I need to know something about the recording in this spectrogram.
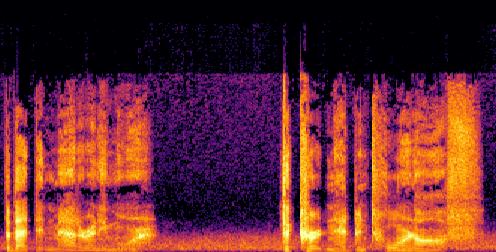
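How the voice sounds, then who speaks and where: A disillusioned ex-priest recording a game audio journal. His low voice is sharp and forceful, swinging widely as he broods through a bitter confession. He speaks deliberately, leaving dramatic pauses. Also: wildly swooping pitch, a little hiss or hum, heavily acted. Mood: bitter, resolute. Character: disillusioned former priest, bitter and intense, recounting his lost faith. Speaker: character narrating an audio journal. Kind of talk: dramatic video game monologue.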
